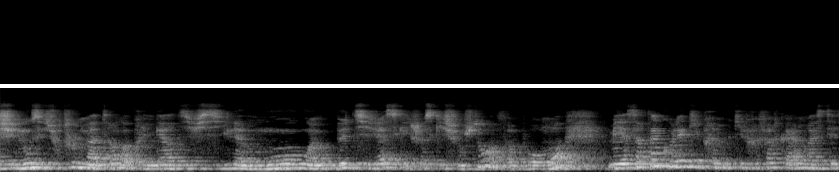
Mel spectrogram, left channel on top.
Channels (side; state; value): left; silent; 64 dB below the other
